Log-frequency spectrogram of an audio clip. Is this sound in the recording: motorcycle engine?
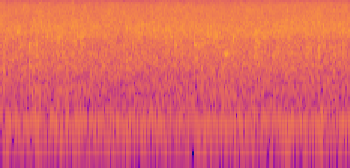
no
